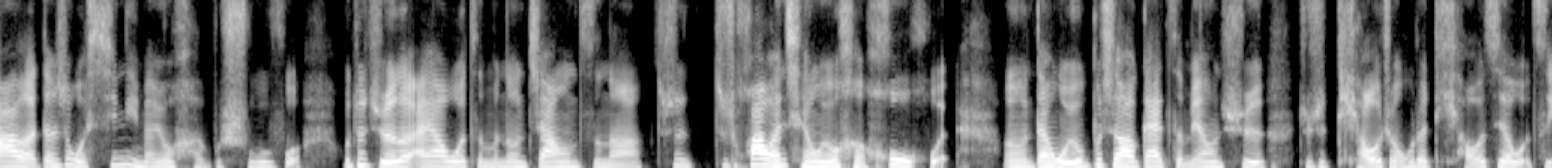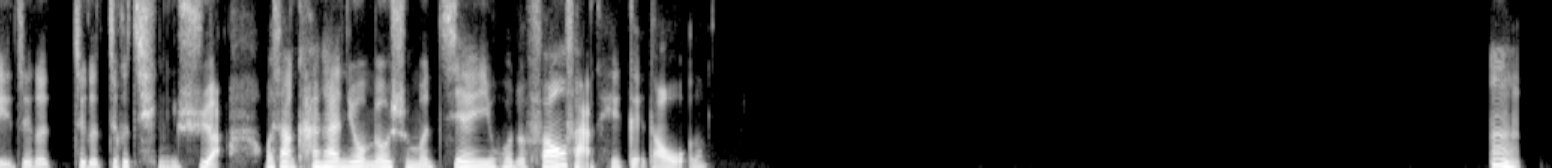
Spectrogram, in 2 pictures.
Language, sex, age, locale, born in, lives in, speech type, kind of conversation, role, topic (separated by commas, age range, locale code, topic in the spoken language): Chinese, female, 25-29, zh-CN, China, United States, conversation, advice, user, 我消费后常常感到内疚或后悔，该怎么办？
